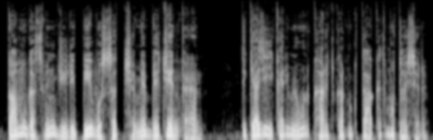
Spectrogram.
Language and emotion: Kashmiri, fearful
